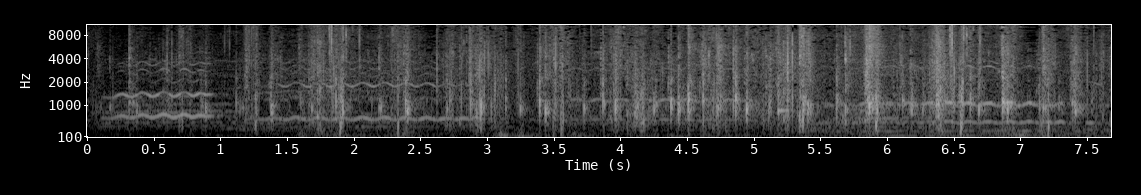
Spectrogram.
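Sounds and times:
horse hooves clip-clopping in a funeral procession: 0:00.0 - 0:07.6
light breeze: 0:00.0 - 0:07.6
mourners' footsteps: 0:00.0 - 0:07.6.

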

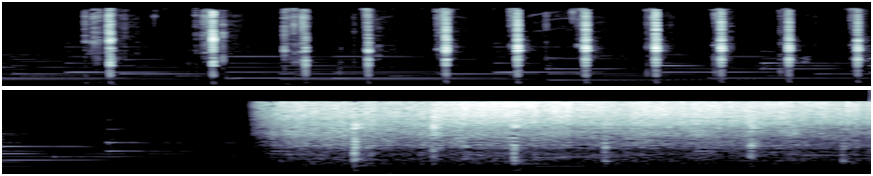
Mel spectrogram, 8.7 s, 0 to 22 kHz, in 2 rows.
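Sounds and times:
sharp evenly spaced taps: 0:00.4 - 0:04.4
chopped onion and peppers stir-fried in shrimp oil sizzling: 0:05.6 - 0:08.6.

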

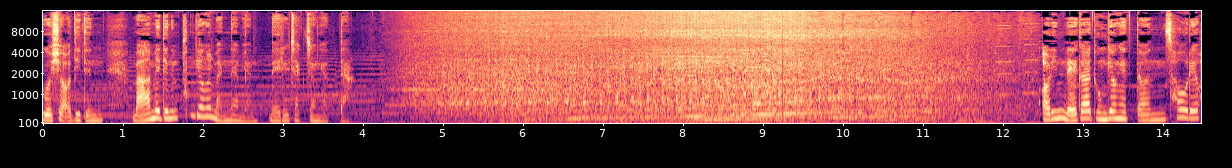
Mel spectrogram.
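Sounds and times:
speech: 0:00.0 - 0:03.8, 0:12.5 - 0:14.4
rising mechanical whine of a bus: 0:04.2 - 0:12.5
bus engine rumbling in Seoul: 0:04.2 - 0:13.5.

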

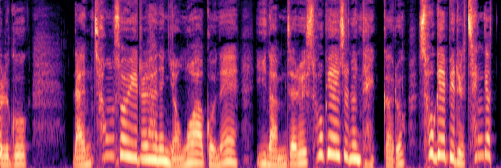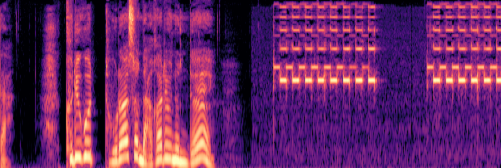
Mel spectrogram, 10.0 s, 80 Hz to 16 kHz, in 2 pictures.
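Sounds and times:
speech: 0:00.0 - 0:07.4
pager beeping in high piercing electronic pulses: 0:07.8 - 0:10.0.

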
